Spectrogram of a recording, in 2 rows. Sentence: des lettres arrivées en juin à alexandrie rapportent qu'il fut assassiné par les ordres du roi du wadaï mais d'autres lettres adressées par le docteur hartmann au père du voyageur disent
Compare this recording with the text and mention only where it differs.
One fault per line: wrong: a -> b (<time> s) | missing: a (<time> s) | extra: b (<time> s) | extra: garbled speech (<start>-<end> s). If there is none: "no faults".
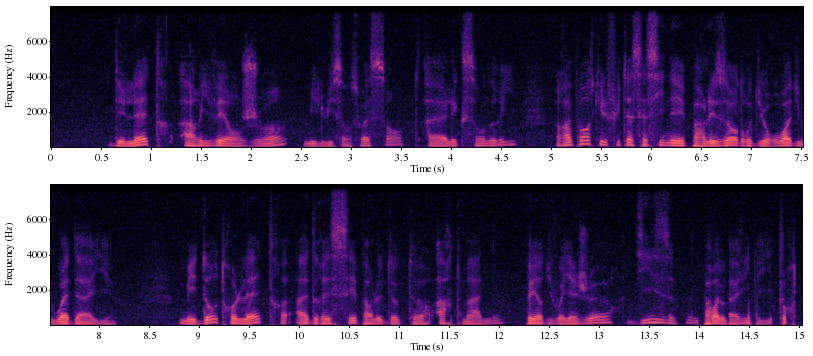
missing: au (12.1 s)
extra: garbled speech (13.9-15.0 s)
